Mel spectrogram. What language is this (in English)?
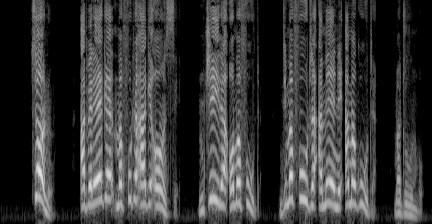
Nyanja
